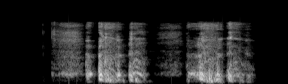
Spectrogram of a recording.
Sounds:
Cough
